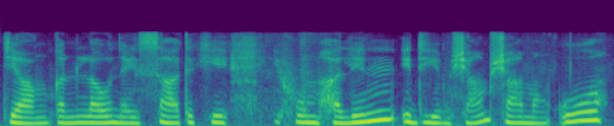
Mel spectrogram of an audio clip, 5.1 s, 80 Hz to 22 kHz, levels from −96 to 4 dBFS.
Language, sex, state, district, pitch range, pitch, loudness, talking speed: Mizo, female, Mizoram, Aizawl, 190-215 Hz, 195 Hz, -15 LUFS, 175 wpm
